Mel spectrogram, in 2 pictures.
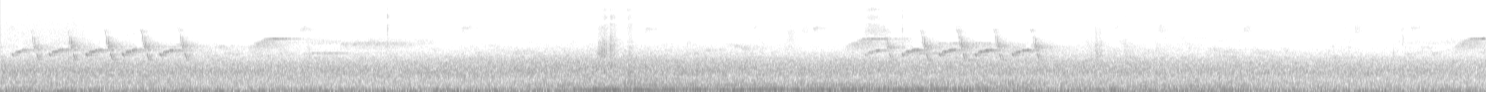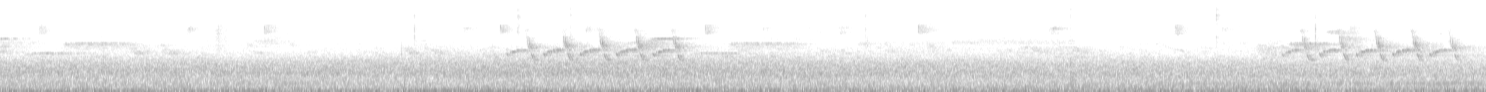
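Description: Songbirds singing outdoors over a steady background hum. A phrase of about five quick high notes repeats every ten seconds or so, with other chirps between. A low drone swells and fades around the middle.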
